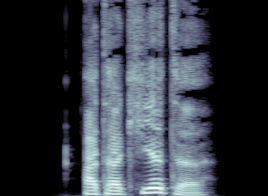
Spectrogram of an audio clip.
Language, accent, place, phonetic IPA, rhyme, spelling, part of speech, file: German, Germany, Berlin, [ataˈkiːɐ̯tə], -iːɐ̯tə, attackierte, adjective / verb, De-attackierte.ogg
- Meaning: inflection of attackieren: 1. first/third-person singular preterite 2. first/third-person singular subjunctive II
